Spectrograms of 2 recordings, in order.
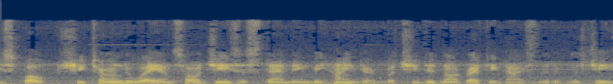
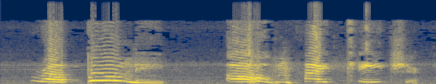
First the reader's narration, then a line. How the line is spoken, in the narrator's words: exclaimed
